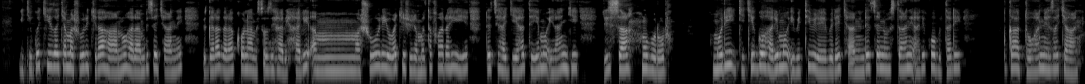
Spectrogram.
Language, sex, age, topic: Kinyarwanda, female, 18-24, education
